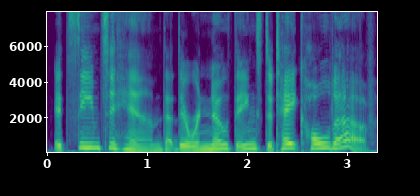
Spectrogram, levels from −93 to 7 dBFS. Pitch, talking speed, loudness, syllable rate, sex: 230 Hz, 235 wpm, -17 LUFS, 5.1 syllables/s, female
